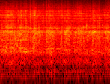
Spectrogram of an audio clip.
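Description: People at the inauguration of a school in Plan de Iguala applaud loudly for a teacher, a dense continuous burst of clapping that holds steady throughout without talk.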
